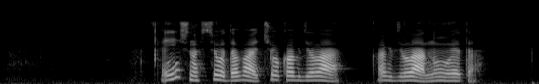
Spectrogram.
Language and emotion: Russian, neutral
